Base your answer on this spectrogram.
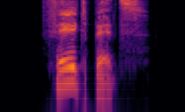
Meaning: genitive singular of Feldbett
- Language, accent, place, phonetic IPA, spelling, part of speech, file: German, Germany, Berlin, [ˈfɛltˌbɛt͡s], Feldbetts, noun, De-Feldbetts.ogg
